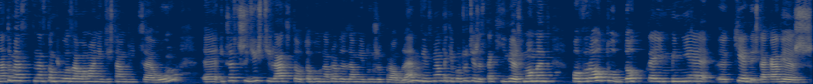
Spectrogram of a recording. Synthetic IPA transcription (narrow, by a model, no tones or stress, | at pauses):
nat̪ɔmʲjast̪nast̪ɔmpʲiwɔzawamaɲɛɡd͡ʑeɕt̪amvlʲit̪sɛum | ʔipʂɛstʂɨd͡ʑeɕt͡ɕilat̪ːɔt̪ɔbɘwnapɾavd̪ɛd̪lamɲɛd̪uʐɘpɾɔblɛmvʲjɛnt̪mʲawamt̪akʲjɛpɔt͡ʂut͡ɕɛʐɛɛst̪akʲivʲjɛʂmɔmɛnt̪pɔvɾɔt̪ud̪ɔt̪ɛjmɲɛkʲɛd̪ɘɕt̪akavʲjɛʂ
